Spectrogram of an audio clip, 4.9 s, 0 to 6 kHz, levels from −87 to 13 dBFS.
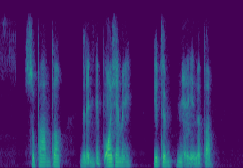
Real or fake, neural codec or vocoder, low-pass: fake; autoencoder, 22.05 kHz, a latent of 192 numbers a frame, VITS, trained on one speaker; 5.4 kHz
